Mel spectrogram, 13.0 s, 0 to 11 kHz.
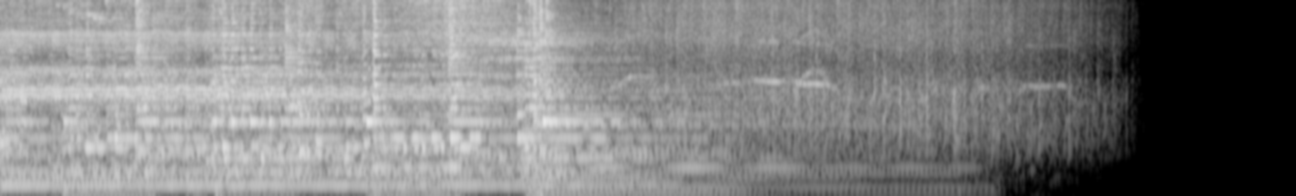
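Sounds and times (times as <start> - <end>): live band chord ringing: 0.0 - 10.0
audience applauding: 3.6 - 11.4.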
